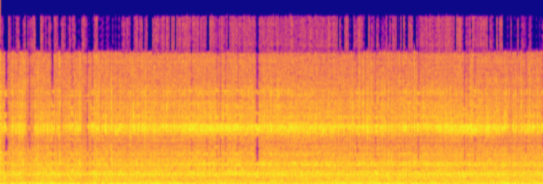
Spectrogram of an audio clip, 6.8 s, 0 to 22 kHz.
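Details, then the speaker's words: 2004 Mini Cooper power steering pump fan motor, engine idling: a constant buzzy whine with a high hiss. On teardown the magnets had come unglued from the motor housing, with no adhesion left, causing the noise. "I took apart this little fan motor and it turns out the magnets came undone from this housing they're supposed to be glued in there on the sides like that and there's just no adhesion left whatsoever so that's why my fan was making noise"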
